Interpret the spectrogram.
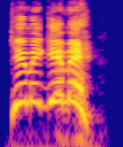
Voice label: male spoken; R&B Dance

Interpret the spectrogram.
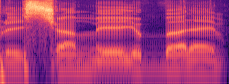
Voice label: "please show me", Funky Vocals; USB Soundscan vol.18; AKAI

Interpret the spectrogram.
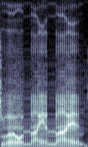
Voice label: ROBO VOX; Masterbits - Tekkno Trax

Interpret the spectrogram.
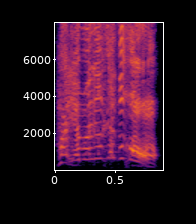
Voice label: "what", shouts; Best Service; Hyper Dance

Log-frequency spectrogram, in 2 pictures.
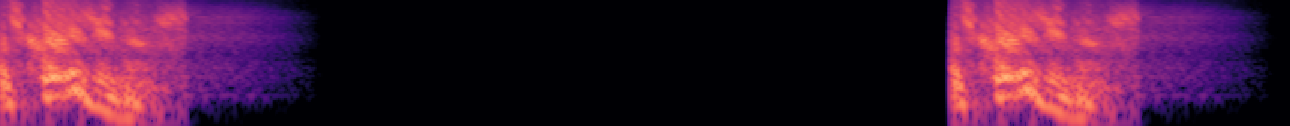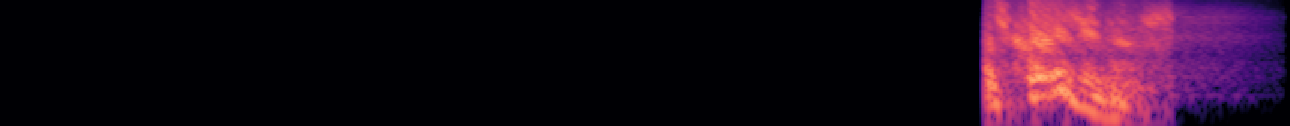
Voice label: voice FX, industrial

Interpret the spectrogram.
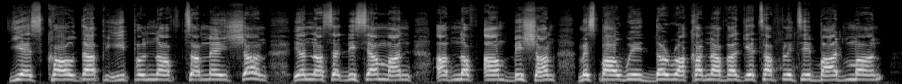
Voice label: Vocals; Jungle Frenzy 1

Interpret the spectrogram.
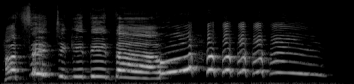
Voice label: MEXICO VOICE, MEXICAN; ILIO; Vocal Planet VOL-5

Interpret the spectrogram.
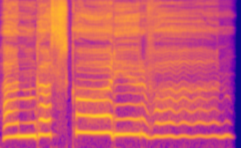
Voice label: WELSH F, World Voices

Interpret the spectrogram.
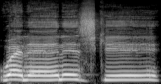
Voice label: MAN VOICE, Arabian Traditions

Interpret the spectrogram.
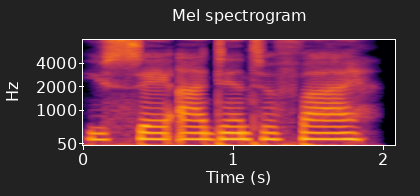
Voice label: FEM SPOKEN; ILIO; Vocal Planet VOL-4; R&B & Dance

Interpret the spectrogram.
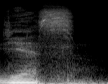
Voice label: "YES", male vox; Hip Hop Nation

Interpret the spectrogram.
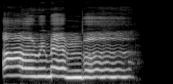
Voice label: female d 120bpm, short hooks, Dance Voice; Mutekki Media; Dance Ultra Voice VOL-1

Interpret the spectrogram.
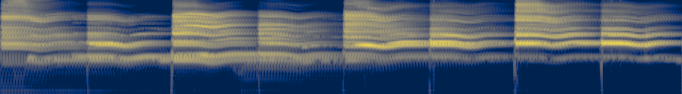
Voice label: dont leave, Vocal Loops; Transmission-X

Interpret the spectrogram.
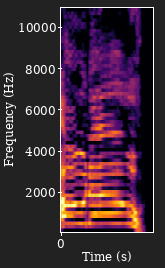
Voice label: ADLIBS 90; Ueberschall; Jam Box

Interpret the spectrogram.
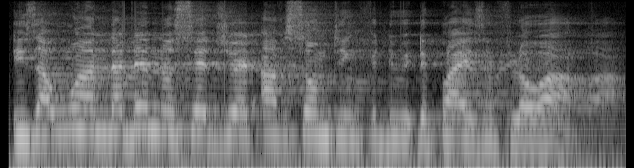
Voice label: Jamaican Poison Floor, vox; X-Static Goldmine

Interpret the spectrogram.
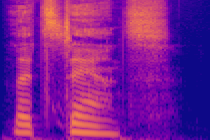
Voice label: L LICKS, FEM SPOKEN, R&B Dance; Spectrasonics Vocal Planet

